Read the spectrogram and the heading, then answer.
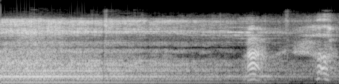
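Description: car speeding past

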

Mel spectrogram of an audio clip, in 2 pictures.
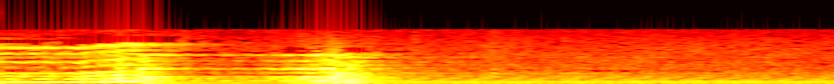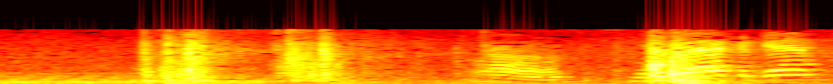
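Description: door opening and closing

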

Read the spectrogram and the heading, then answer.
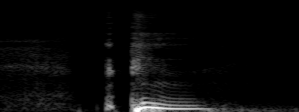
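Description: throat clearing

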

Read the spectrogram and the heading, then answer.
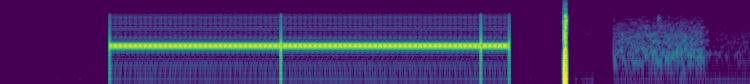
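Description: telephone dial tone

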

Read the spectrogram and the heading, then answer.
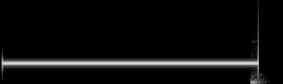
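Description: censor beep

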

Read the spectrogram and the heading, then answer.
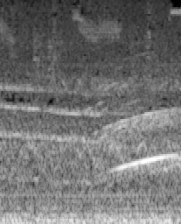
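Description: ambulance siren passing by

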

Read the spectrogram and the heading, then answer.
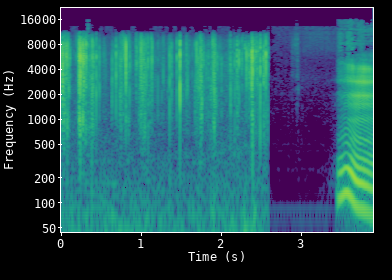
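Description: crinkling

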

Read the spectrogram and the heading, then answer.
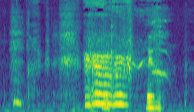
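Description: dog snoring

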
